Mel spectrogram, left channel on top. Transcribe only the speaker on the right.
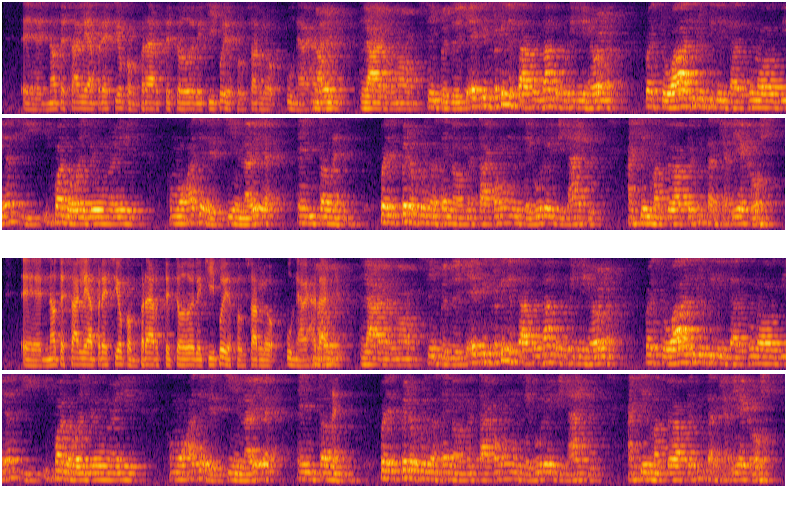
eh, no te sale a precio comprarte todo el equipo y después usarlo una vez
al año.
Sí.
